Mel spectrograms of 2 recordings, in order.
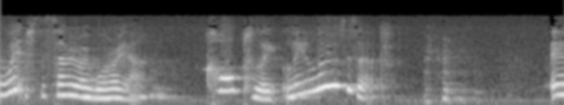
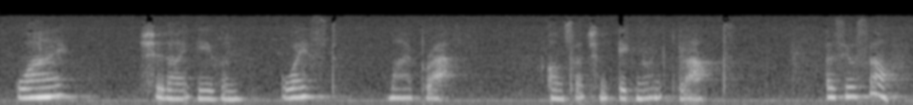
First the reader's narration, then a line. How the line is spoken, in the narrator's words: very gently, very calmly, looks up at this huge guy, and he says to him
